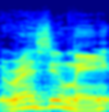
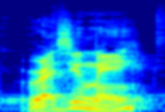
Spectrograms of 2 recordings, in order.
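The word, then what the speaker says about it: résumé: potential employer the word resume originates from French and it means summary this is why it is pronounced the French way resume and not resume a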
